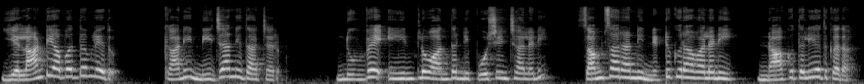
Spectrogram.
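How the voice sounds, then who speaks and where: A woman voicing a discontented young wife in an animated story, who complains, taunts and shouts at her husband. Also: high-pitched, close to an everyday voice. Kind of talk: animated cartoon story voice acting.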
